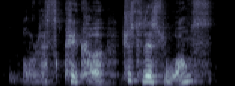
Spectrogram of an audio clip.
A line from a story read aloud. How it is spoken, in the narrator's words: Ron whispered in Harry's ears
